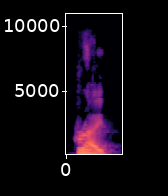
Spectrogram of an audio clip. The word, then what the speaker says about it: write: Write. Menulis. Nah, di sini eh W atau W-nya tidak terlalu terbaca ya. Jadi kita bacanya write menulis.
